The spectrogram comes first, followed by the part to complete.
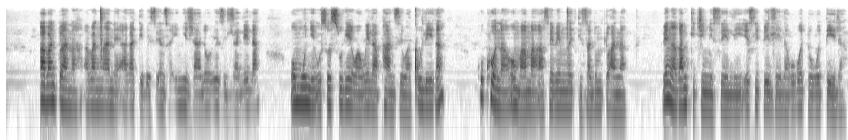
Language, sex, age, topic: North Ndebele, male, 36-49, health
